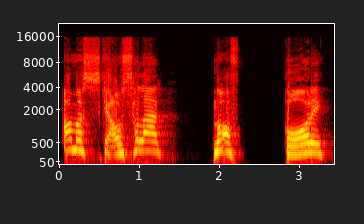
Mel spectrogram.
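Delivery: put-on over-the-top Scouse accent shout. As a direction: bellow it like a proud Liverpool lad in Scouse.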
